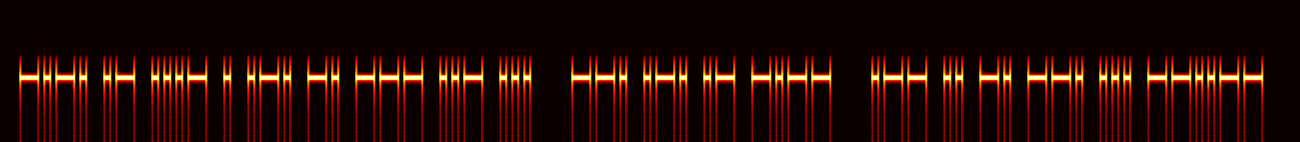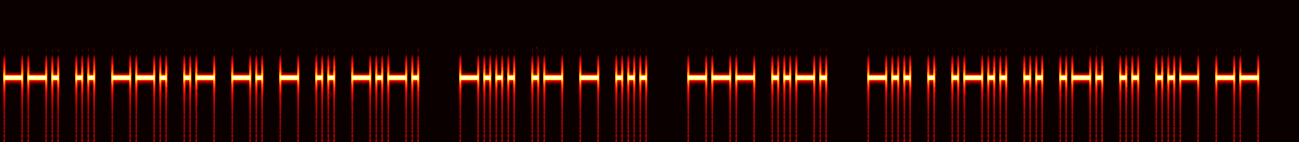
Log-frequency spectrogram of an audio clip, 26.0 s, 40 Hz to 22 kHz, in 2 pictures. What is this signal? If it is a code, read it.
Morse code, heard as a keyed tone, about 20 wpm, 700 Hz. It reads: CAVERNOUS GRAY WINGS, GIGANTIC BATS OF DELIRIUM
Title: A Sound Of Thunder 20wpm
